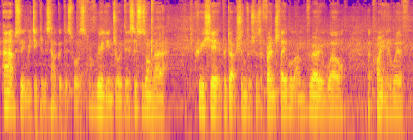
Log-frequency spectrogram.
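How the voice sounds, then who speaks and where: A man's voice: lowish voice, flat delivery, brisk, few pauses, faint music behind. A man casually reviewing metal records and tapes, enthusiastic and chatty, with slang and swearing.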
